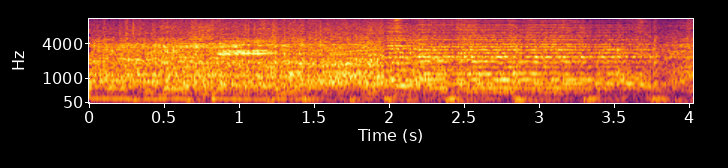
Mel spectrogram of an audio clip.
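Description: Music: a low melody stepping up and down for about two seconds, then a fuller held sound with a regular beat.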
